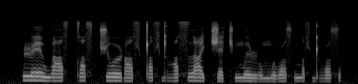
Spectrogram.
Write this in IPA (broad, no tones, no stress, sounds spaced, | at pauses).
ɭ ɛ w a sˤ tˤ o sˤ t͡ʃ o ɽ ɛ sˤ ʈ e sˤ ɖʱ i sˤ l ɛ t͡ʃ a t͡ʃ m ə ɹ o m ɤ w o sˤ m ɛ sˤ ɖʱ o sˤ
